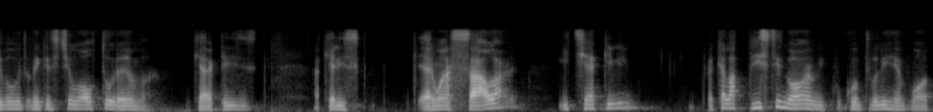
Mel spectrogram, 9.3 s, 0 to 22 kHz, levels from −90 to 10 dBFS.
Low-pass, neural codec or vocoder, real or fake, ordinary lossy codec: 7.2 kHz; codec, 16 kHz, 0.8 kbps, ZipCodec; fake; none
